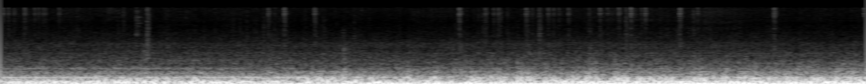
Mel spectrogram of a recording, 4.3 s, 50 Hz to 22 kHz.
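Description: Steady low rumble of a 2001 Saab 9-5 Aero on the move, heard from inside the cabin: the car's turbocharged four-cylinder engine and its tyres on the road.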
